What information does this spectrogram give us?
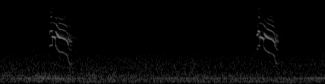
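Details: A Northern flicker chick calling for its parents at Arrowhead Lake, Orland Park, Illinois, on 18 June 2023, giving two short, raspy, high descending calls about two seconds apart over a faint steady hum.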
